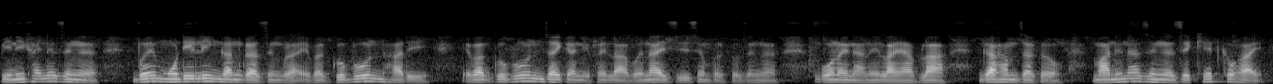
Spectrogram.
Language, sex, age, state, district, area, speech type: Bodo, male, 30-45, Assam, Chirang, rural, spontaneous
